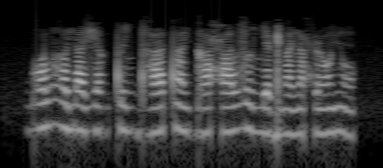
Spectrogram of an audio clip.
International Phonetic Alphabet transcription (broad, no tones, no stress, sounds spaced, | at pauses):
ɡ ɔ l ɦ ɐ j a ʒ ɑ ɡ t ɐ ʎ dʱ a t ã j ɡ a ħ ɑ l z ɔ ʎ ɑ ɖ j ã lʲ ɔ̃ ħ ɭ ɔ̃ ʒ õ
